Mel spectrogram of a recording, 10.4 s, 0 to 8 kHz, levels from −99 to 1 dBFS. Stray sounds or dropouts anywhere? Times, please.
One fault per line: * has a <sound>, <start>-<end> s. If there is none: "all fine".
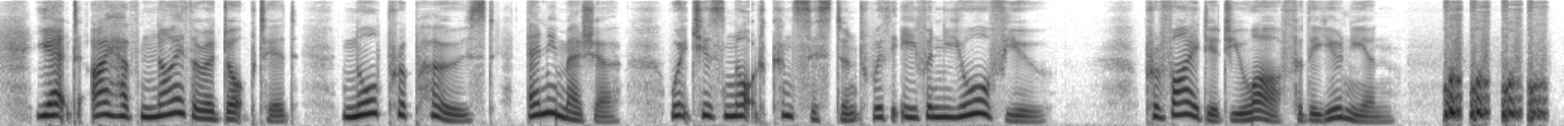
* has a laugh, 9.6-10.3 s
